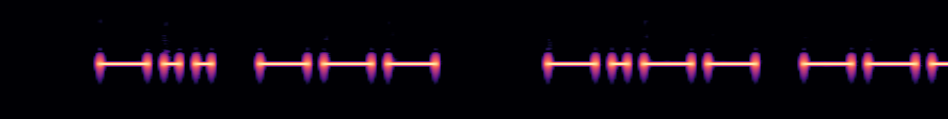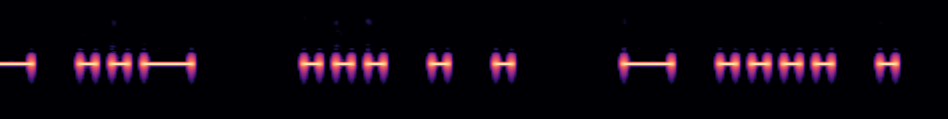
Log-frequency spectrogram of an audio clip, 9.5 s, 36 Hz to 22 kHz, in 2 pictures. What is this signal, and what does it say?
Morse code, heard as a keyed tone, about 15 wpm, 700 Hz. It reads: DO YOU SEE THE
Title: Sentences from Top 1000 Words - Review Part 2 - 15wpm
